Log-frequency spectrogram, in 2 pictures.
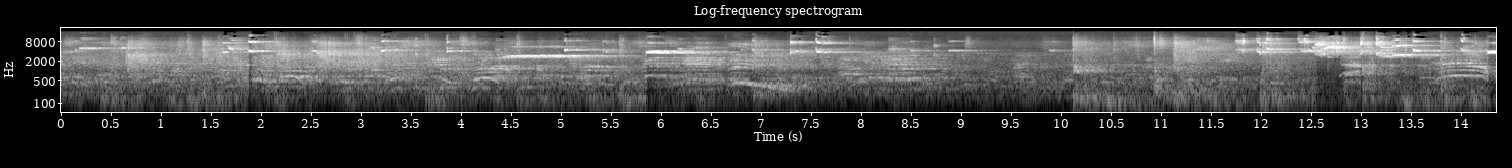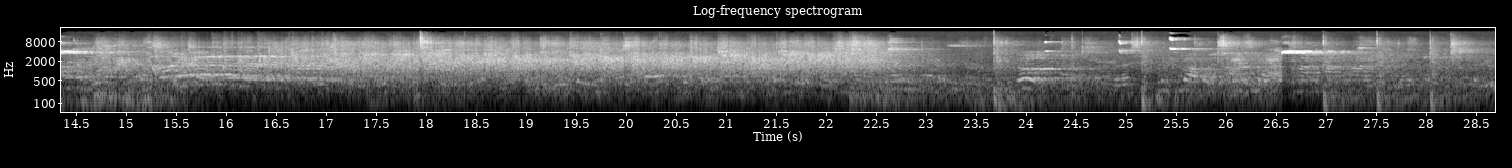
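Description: Indoor volleyball play: players shouting to one another and the ball being struck and bouncing in sharp smacks, all echoing in a large gymnasium. A denser stretch of shouting or cheering comes about two-thirds of the way in.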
